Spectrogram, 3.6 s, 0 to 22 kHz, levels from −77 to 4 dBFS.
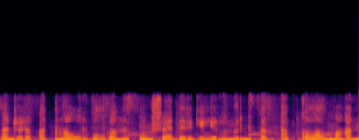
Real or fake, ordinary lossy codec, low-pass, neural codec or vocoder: fake; none; 7.2 kHz; codec, 44.1 kHz, 2.6 kbps, DAC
